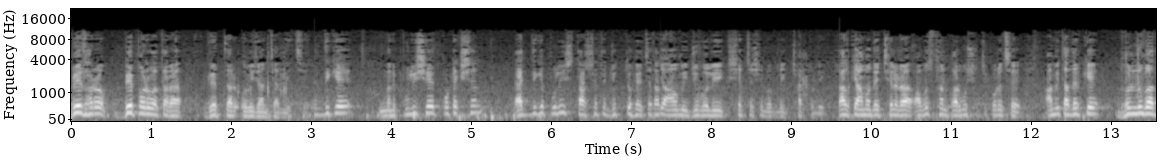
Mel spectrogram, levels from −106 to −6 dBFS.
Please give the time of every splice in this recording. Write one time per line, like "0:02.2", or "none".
0:03.2
0:07.4
0:09.4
